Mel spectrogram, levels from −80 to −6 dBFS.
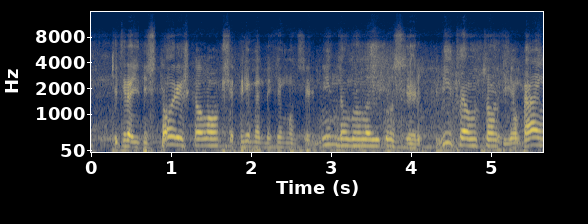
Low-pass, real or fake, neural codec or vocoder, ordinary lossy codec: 14.4 kHz; fake; codec, 44.1 kHz, 2.6 kbps, SNAC; Opus, 24 kbps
